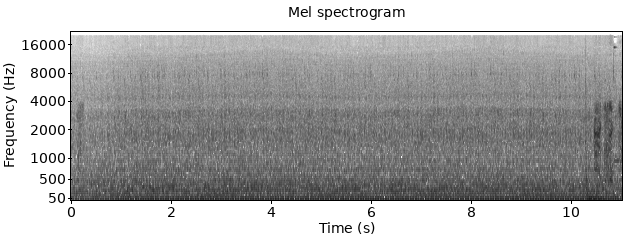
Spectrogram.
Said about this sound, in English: reducing the plane's altitude gradually so you're just above the runway as you approach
